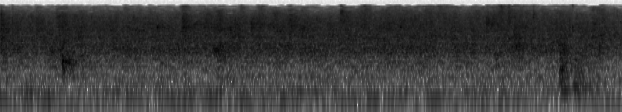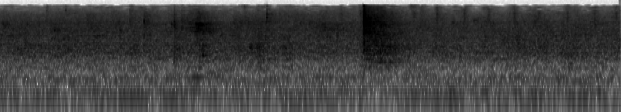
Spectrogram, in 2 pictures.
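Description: Steady crackling sizzle of karaage frying in hot oil in a deep fryer. A few light clicks of plastic containers being handled are mixed in, the sharpest about seven seconds in.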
